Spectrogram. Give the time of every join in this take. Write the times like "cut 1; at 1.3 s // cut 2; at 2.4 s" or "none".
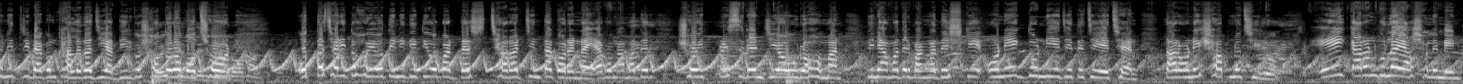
cut 1; at 13.0 s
